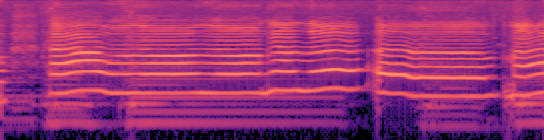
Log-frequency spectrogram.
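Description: A woman singing long wordless held notes, an "oh"-like vocalise, with slight vibrato, in three phrases broken by short breaths, over acoustic guitar.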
